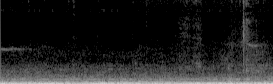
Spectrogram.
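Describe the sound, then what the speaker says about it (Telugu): Road traffic rumbles past on a busy road, a steady, dense low drone of car and engine noise with no voices over it. "ఏంటి బాబు అంత ట్రాఫిక్"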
